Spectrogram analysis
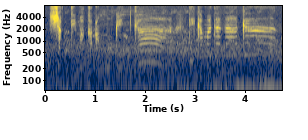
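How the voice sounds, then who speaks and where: High, slow, seductive Ilocano mistress. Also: female voice, expressive, over loud music, heavily acted. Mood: coaxing, flirtatious. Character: coaxing, possessive, seductive mistress. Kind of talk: Ilocano radio drama acting.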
